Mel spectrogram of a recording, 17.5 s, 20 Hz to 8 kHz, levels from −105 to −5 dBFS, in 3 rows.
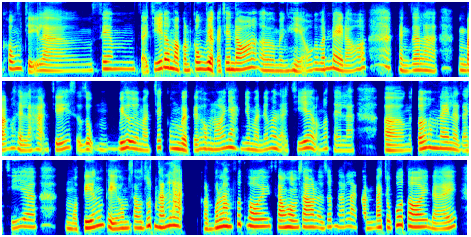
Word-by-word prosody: không 260 0 -1
chỉ 245 - -4
là 190 -1 -3 0.3
xem 245 -1 -2
giải 165 - -4
trí 230 +6 +3
đâu 295 -1 +7
mà 230 -3 +6
còn 210 -1 -2
công 235 +2 +2
việc 235 -3 +8
ở 180 - -3
trên 230 +2 +2
đó, 240 +6 +4
ờ, 195 -2 -3
mình 185 0 -6
hiểu 190 -1 -4
cái 230 - -5
vấn 225 +4 -1
đề 235 -7 +3
đó. 220 +10 -5 0.4
Thành 190 -4 -4
ra 210 0 +1
là, 195 -3 -3 0.3
ừm, 205 - -5
bạn 200 +1 +2
có 235 - -10
thể 195 - -3
là 170 0 -7
hạn 205 0 -6
chế 200 +6 -3
sử - - -13
dụng 200 0 -4 0.3
ví 215 - +5
dụ 240 -1 +5
như 215 - -1
mà 175 -2 -7
check 255 +8 -8
công 225 -2 -1
việc 185 -4 +3
thì 180 - -5
hông 210 0 -5
nói 205 +4 -4
nha, 260 -1 0
nhưng 205 -1 -8
mà 180 - -6
nếu 190 +4 -9
mà 230 0 -3
giải 170 - -12
trí 210 - -8
thì 240 - 0
bạn 195 - -12
có 220 - -8
thể 165 -1 -10
là, 165 0 -12 0.4
ờ, 170 -2 0
tối 210 +3 +4
hôm 250 -2 0
nay 225 -1 +1
là 200 -3 -4
giải 165 -1 -10
trí, 215 +5 -8
ơ, 245 -2 -1 0.4
1 190 -3 -6
tiếng 240 +9 +5
thì 200 -5 +4
hôm 205 +1 -1
sau 215 0 -2
rút 285 +2 0
ngắn 230 +1 +4
lại 290 -1 +3 0.2
còn 185 -1 -5
45 255 +4 +5
phút 345 - +2
thôi, 265 -1 +4
xong 230 0 +5
hôm 235 -2 +4
sau 245 0 +5
là 215 -2 -6
rút 250 +5 -7
ngắn 235 -1 -8
lại 255 -3 -4
còn 200 +1 -6
30 230 -1 -1
phút 315 0 +5
thôi, 245 -1 +6
đấy. 200 +3 -2
220 Hz, 300 wpm, -24 LUFS, 195-245 Hz, 0.4 s, việc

